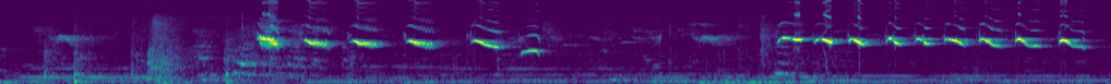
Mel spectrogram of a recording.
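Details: Greater green leafbird in a cage, singing fervently to provoke other leafbirds: varied slurred whistles and chirps, then a rapid run of bright, repeated ringing notes, over a steady low hum.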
